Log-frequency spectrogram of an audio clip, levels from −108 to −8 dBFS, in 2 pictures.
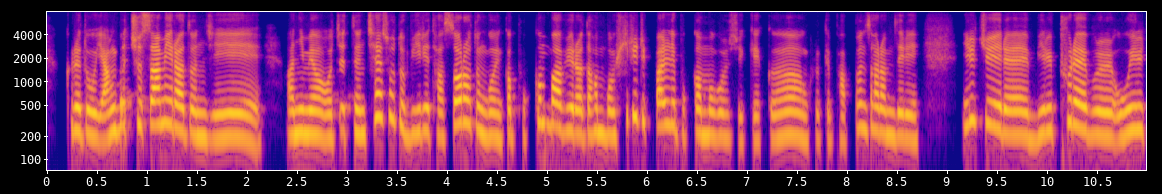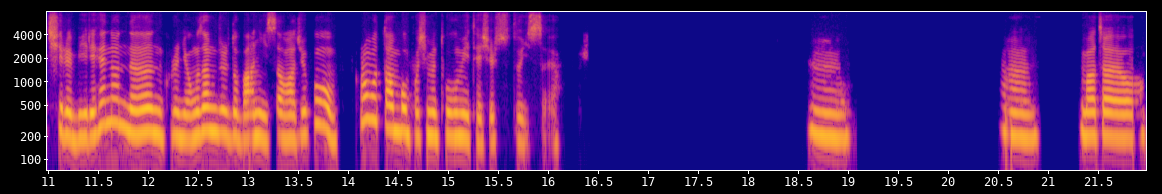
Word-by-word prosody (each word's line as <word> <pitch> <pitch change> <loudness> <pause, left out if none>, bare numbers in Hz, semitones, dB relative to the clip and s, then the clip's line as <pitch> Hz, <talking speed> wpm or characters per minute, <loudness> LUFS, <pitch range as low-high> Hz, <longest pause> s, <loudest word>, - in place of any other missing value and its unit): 그래도 220 -5 +2
양배추 260 +8 +1
쌈이라든지 200 - +3 0.2
아니면 215 0 +3
어쨌든 215 +3 -1
채소도 345 - +1
미리 225 +3 -1
다 200 -3 -5
썰어둔 280 -1 +4
거니까 200 0 -1 0.2
볶음밥이라도 240 -7 +3
한 225 -1 0
번 205 -1 0
휘리릭 345 -4 -2
빨리 270 +1 +2
볶아 215 +1 -2
먹을 200 -2 -2
수 185 - -14
있게끔 190 +2 -2
그렇게 190 -1 -12
바쁜 185 +9 -6
사람들이 200 -6 0 0.4
1 310 +3 0
주일에 220 -9 +2
밀프렙을 215 0 +2
5 200 +4 +2
일치를 230 -4 -1
미리 195 +2 -2
해 270 - -3
놓는 225 -7 0
그런 200 0 -5
영상들도 210 0 -1
많이 190 +1 -2
있어 190 +3 -5
가지고 205 +4 -4 0.2
그런 330 -1 -4
것도 310 -6 -3
한번 230 -2 +1
보시면 200 0 -4
도움이 195 -2 -3
되실 170 -1 -9
수도 175 -1 -15
있어요. 160 - -14 2.5
음. 195 -3 -4 1.5
음. 195 -2 -5 0.4
맞아요. 200 -2 -1
210 Hz, 305 characters per minute, -25 LUFS, 195-240 Hz, 2.5 s, 썰어둔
